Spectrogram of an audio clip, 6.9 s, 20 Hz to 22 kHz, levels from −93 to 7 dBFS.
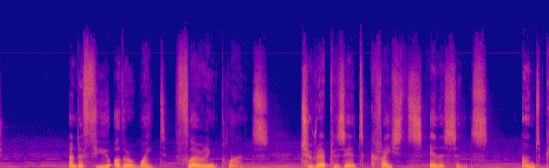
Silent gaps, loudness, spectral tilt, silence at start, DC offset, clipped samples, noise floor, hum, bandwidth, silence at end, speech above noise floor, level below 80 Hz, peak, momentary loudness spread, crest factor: none; -25 LUFS; -5 dB/octave; 0 s; under 0.1%; under 0.1%; -47 dBFS; none; 17 kHz; 0 s; 23 dB; -60 dBFS; -4 dBFS; 14 LU; 20 dB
